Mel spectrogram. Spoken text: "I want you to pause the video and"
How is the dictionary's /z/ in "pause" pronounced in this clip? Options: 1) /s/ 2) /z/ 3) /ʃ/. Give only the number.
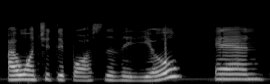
1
